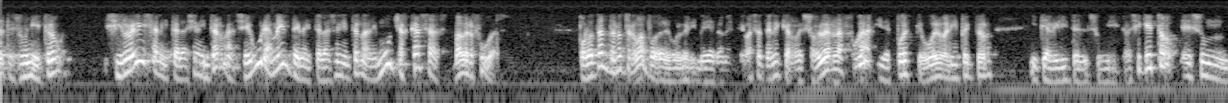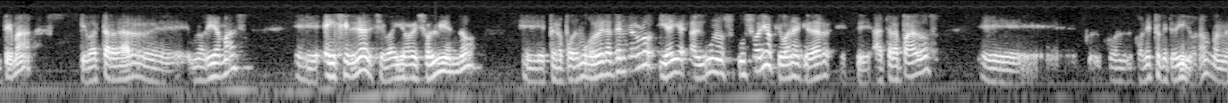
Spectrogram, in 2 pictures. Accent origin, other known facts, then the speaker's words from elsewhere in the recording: Argentina; ¿Qué nos conviene como argentinos?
